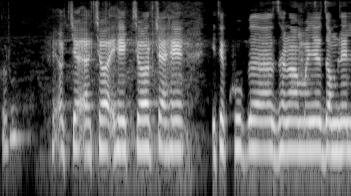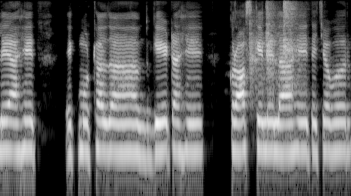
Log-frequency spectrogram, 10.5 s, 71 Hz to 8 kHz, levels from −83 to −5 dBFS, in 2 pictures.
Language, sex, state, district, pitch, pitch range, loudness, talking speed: Marathi, female, Maharashtra, Nagpur, 210 Hz, 205-220 Hz, -16 LUFS, 130 wpm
